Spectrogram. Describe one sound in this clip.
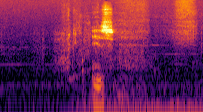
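A stiff paper page turns over with a soft rustle.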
